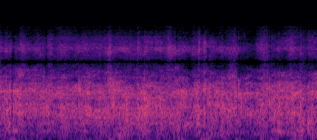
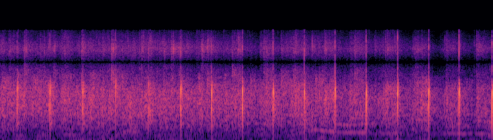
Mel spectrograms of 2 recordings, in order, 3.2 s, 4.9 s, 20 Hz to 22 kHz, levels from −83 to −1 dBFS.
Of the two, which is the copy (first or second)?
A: first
